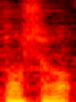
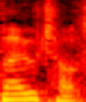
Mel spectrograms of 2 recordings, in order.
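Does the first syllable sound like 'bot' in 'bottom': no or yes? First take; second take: Yes; No. First: The first syllable sounds like 'bot' in bottom. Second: The first syllable does not sound like 'bot'. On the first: The speaker calls it wrong. "You made it sound like bottom" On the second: The speaker calls it right. "Botox, not Botox"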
